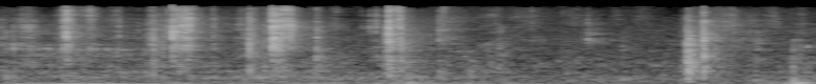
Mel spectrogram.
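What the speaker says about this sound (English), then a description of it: "I'm just going to tear the edge here." An old tea-stained book page is torn along its edge in several short, crisp rips with brief pauses between them, close and fairly quiet, with no voices.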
